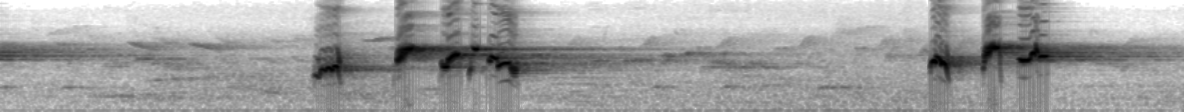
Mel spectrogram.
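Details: Red-whiskered bulbul (Pycnonotus jocosus) from Thailand singing two short, bubbly phrases of liquid rising and falling whistles, about three seconds apart, with a faint echoing tail; song played to train or excite caged birds.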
